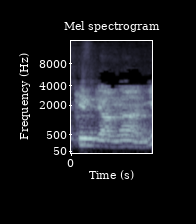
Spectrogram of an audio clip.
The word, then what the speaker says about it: Kim Jong-un: Much like Kim Jong-un, I don't even know how to say his name, you know? – Yeah. Kim Jong-un, my father calls him Kim Ping Pong, but it's Kim Jong-un.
